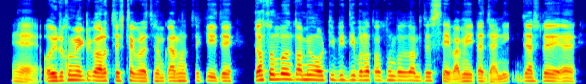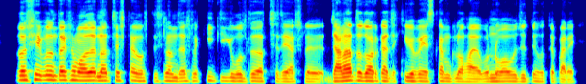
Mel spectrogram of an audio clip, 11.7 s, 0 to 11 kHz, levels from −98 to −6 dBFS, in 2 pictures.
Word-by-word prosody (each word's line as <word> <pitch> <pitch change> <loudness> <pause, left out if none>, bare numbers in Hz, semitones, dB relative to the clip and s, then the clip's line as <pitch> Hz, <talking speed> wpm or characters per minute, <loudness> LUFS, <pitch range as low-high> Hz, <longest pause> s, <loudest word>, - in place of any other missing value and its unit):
হ্যাঁ, 105 -6 -2 0.2
ঐরকমই 155 +5 +4
একটি 170 -1 -4
করার 150 0 +5
চেষ্টা 150 +1 +1
করেছিলাম। 135 +1 -1
কারণ 140 +1 +1
হচ্ছে 145 +1 -10
কি 155 - -1
যে, - - +4 0.3
যতক্ষণ 180 +3 +4
পর্যন্ত 205 -1 +3
আমি 190 - +1
ওটিপি 180 +1 -4
দিব 175 - -2
না - - +5
ততক্ষণ 165 +1 -3
পর্যন্ত 160 0 +1
আমি 150 - -9
তো 150 - +1
সেভ - - +1
আমি 135 - -1
এটা 130 - 0
জানি। 110 +5 -3 0.2
যে - - -1
আসলে 140 +2 -1
অ্যাঁ 130 -2 -1 0.3
তো - - -1
সেই 195 - +3
পর্যন্ত 180 -1 +2
একটা 175 - -1
মজা 160 +1 +7
নেওয়ার 150 -1 +1
চেষ্টা 155 +1 -4
করতেছিলাম 135 +1 -5
যে, - - -2
আসলে 140 0 -9
কি, 160 - -7
কি, 145 - -12
কি - - -3
বলতে 135 0 -4
যাচ্ছে 125 -1 -5
যে 120 - +1
আসলে 120 - -7 0.2
জানা 135 +3 +7
তো - - +4
দরকার 140 0 +2
যে - - -11
কিভাবে 135 -2 +1
স্ক্যাম 130 0 -4
গুলো 120 -1 -2
হয়। 110 -1 +1
অন্যভাবেও 125 0 -1
যদি 125 +1 -7
হতে - - -10
পারে। 100 - -3
145 Hz, 285 wpm, -24 LUFS, 130-165 Hz, 0.3 s, মজা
